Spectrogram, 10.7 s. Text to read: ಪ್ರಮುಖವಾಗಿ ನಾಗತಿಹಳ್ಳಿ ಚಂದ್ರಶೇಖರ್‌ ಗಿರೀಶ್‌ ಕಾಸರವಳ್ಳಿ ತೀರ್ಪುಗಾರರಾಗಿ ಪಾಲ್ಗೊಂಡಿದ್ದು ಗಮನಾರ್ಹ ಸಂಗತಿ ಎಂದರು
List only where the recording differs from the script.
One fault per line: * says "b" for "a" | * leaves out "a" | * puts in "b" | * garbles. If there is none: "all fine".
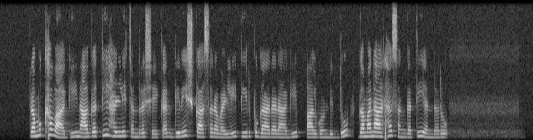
all fine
